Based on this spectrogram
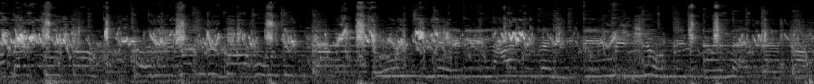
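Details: A budgerigar, described as happy, keeps up a lively stream of rapid chirps, squeaks and warbles, rising and falling in quick clusters, while music with sustained tones plays underneath.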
